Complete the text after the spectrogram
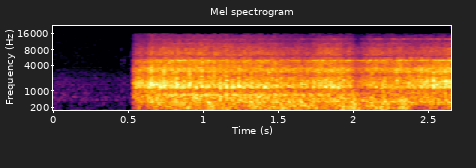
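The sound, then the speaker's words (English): Helicopters spraying the herbicide glyphosate over forest clear cuts south of Prince George, British Columbia, roar in abruptly after a brief quiet moment, their loud, rapid rotor chop holding steady and unbroken to the end, with no voices. “This is video shot by anti-spray activists who say these choppers were spraying the herbicide glyphosate on forest clear cuts south of Prince George about 10 years ago.”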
